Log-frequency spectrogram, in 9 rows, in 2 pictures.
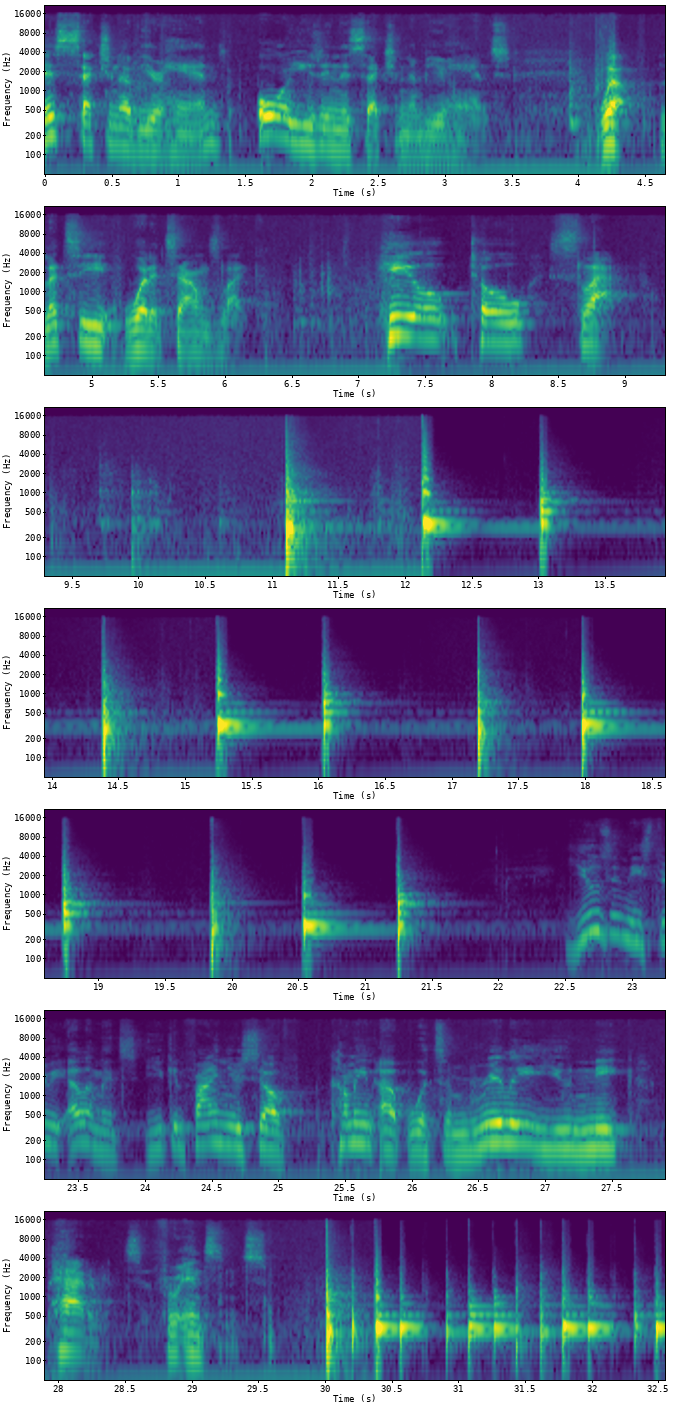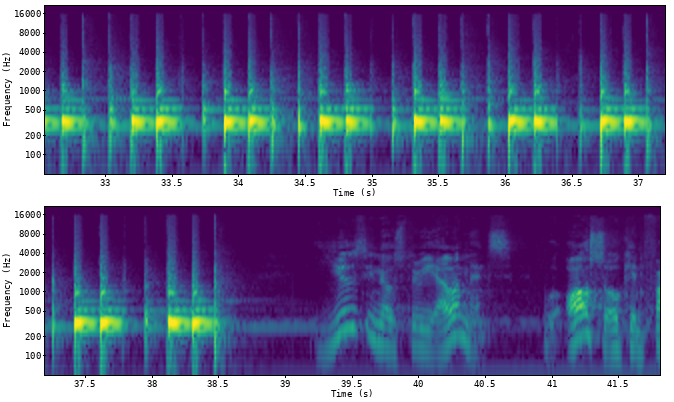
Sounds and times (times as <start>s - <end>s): Speech: 0.0s - 3.5s, 4.2s - 6.3s, 7.2s - 9.1s, 22.5s - 29.6s, 39.3s - 41.8s
Wood block: 13.0s - 13.3s, 14.4s - 16.4s, 17.2s - 19.1s, 19.8s - 21.6s.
